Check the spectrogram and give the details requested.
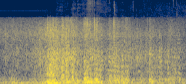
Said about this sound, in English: Man, check out that storm. We came in just in time.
